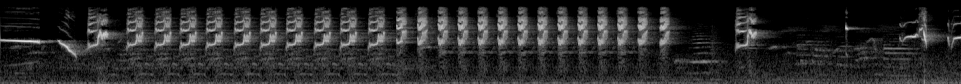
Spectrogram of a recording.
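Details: Master training song for white-rumped shama (murai batu) birds: a downward-sliding whistle, then a rapid, regular rattle of about thirty loud buzzy pulses over five seconds, then silence and a few scattered high notes.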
